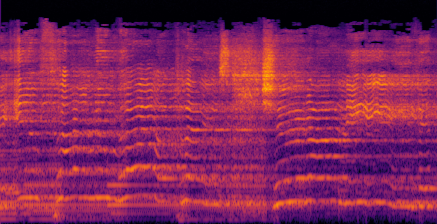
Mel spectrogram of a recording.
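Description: A girl singing a slow melody in long held notes with a slight waver, over soft electronic keyboard accompaniment.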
